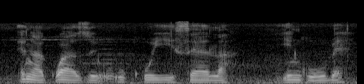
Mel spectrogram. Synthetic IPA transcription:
ɛŋɡʱakʼwaziukʼujisɛla | jiŋɡʱuːɓɛ

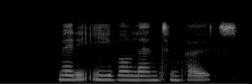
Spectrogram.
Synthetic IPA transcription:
mɛɾḭʔiːvəllãntʰə̃npʰoʊts

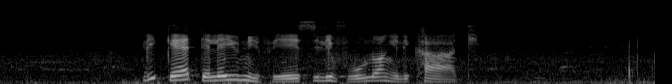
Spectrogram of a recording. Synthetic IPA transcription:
liɡ̥ʱɛd̥ʱɛlejunivesilivulwaŋelikʰaːtʰi̥

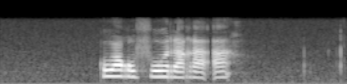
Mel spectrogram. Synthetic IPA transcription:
ʊwaɣʊfʊraɣaʔa

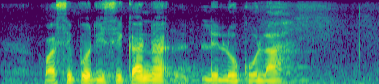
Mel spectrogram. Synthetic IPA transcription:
wasɪpʼodisikʼanalɪlʊkʼɔla

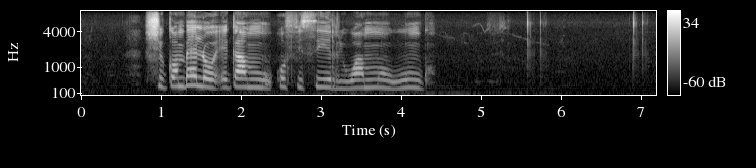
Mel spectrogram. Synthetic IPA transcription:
ʃikɔmbɛlɔʔɛkamuofisiriwamuɦuːŋɡu

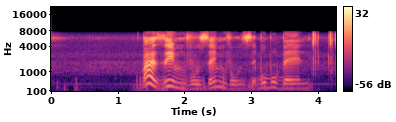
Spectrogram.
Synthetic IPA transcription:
ɓaziɱvʱuzɛɱvʱuzɛɓoɓuɓɛːlɛ

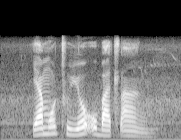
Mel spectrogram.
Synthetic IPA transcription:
jamʊtʰʊjoʔʊbat͡ɬʼaːŋ̩

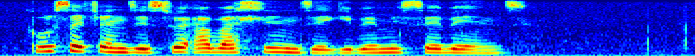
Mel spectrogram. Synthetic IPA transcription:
k̬usɛt͡ʃʼend͡zʱiswɛʔaɓaɬind͡zʱek̬iɓemisɛɓeːnd͡zʱi

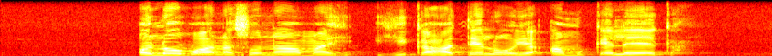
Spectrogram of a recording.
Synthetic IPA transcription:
ɔlɔβanaʂɔnamaɦikaɦatɛlɔjaʔamukɛlɛːkḁ

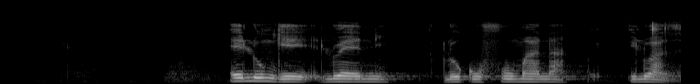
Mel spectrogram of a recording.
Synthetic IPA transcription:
eluŋɛlweni | lok̬ufumana | ilwaːzi

